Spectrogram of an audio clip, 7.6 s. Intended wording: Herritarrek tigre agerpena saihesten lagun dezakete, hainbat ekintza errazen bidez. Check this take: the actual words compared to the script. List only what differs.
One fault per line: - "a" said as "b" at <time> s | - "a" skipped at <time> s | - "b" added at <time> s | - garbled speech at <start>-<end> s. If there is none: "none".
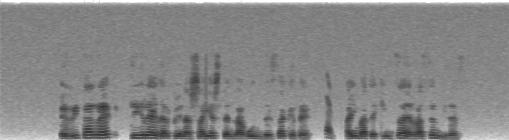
none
